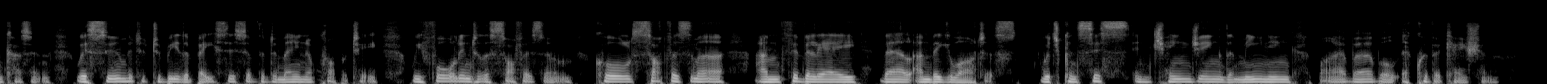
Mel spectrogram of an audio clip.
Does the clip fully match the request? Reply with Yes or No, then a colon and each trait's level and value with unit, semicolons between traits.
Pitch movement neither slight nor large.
No: narrow, 2.0 semitones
